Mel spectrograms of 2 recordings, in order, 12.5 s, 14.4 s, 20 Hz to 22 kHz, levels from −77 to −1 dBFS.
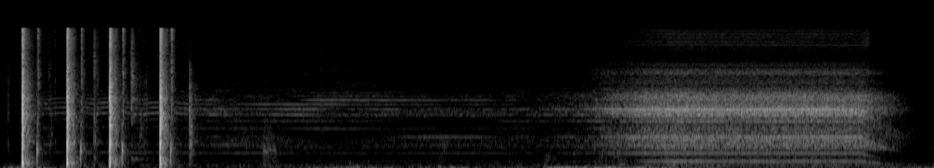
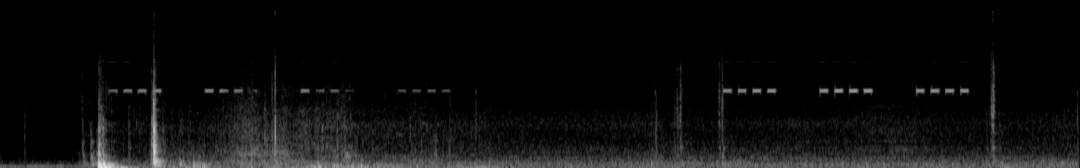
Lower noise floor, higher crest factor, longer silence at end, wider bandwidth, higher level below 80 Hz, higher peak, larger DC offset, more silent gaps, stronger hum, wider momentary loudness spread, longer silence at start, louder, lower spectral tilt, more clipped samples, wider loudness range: first, -60 dBFS vs -52 dBFS; about the same, 32 dB vs 28 dB; first, 0.55 s vs 0.2 s; first, 11.5 kHz vs 4.5 kHz; second, -54 dBFS vs -34 dBFS; about the same, 0 dBFS vs 0 dBFS; neither; neither; neither; second, 23 LU vs 27 LU; second, 0.3 s vs 1.2 s; first, -27 LUFS vs -30 LUFS; second, -2 dB/octave vs -9.5 dB/octave; neither; about the same, 21 LU vs 21 LU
